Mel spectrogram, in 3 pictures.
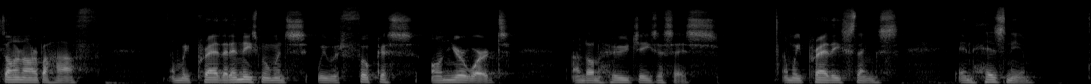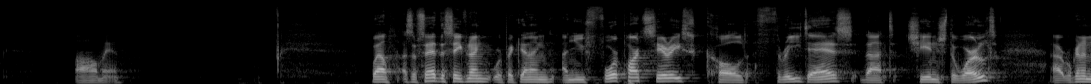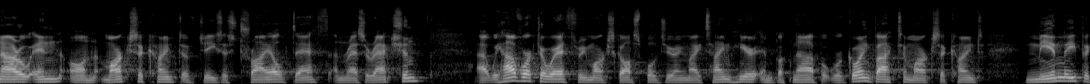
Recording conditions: large echoing room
